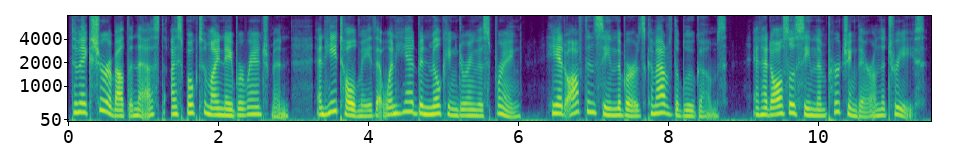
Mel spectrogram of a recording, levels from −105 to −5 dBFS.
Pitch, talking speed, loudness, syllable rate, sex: 195 Hz, 245 wpm, -17 LUFS, 5.5 syllables/s, female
